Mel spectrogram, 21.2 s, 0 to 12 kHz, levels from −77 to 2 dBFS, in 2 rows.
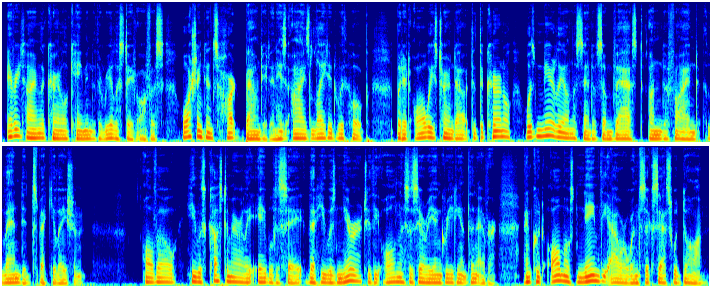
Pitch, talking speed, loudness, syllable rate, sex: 100 Hz, 185 wpm, -19 LUFS, 5.8 syllables/s, male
